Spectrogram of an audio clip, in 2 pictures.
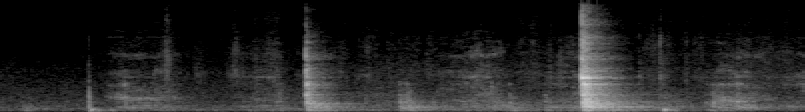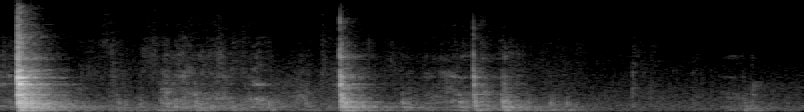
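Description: A bench vise being closed on a small metal lighter part: a series of sharp metallic clicks and clanks with scraping between, the two loudest about three and four seconds in.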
